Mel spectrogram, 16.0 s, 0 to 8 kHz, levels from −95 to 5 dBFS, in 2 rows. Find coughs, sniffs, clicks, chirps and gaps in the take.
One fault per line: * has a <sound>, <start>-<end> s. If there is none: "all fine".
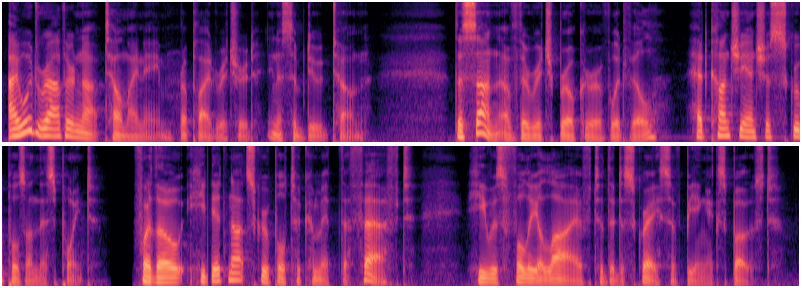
* has a dropout, 10.0-10.1 s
